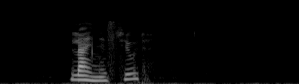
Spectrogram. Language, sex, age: Norwegian, female, 46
